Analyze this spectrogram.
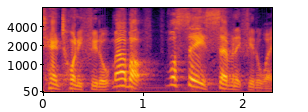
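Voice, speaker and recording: Words come out very quickly. Background noise is clearly audible. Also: man. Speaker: game master. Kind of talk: tabletop roleplaying narration. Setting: online voice chat. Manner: casual, laughs often.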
